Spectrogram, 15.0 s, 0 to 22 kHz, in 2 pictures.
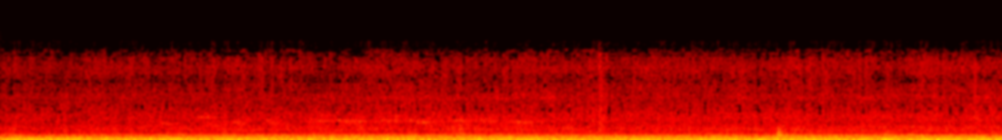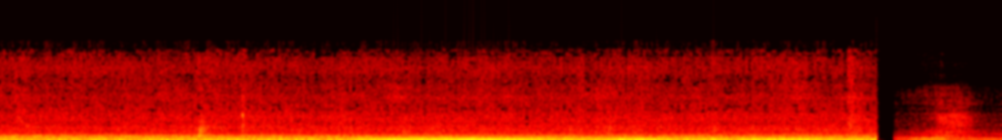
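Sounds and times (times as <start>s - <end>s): washing machine motor hum: 0.0s - 14.4s.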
